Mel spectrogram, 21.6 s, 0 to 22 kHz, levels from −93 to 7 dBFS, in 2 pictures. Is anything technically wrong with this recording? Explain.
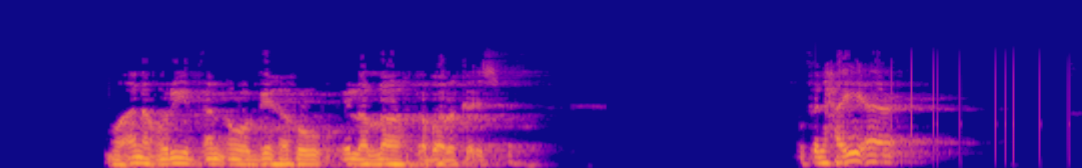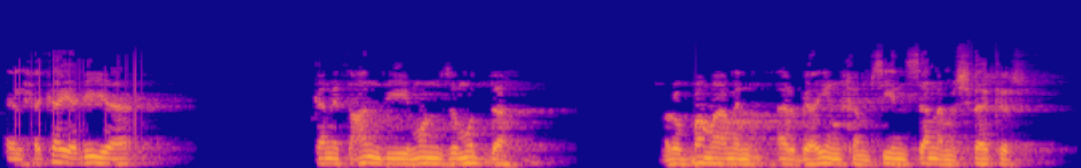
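Yes. From 8.77 to 12.24 s there is a train of clicks: about thirty sharp ticks at roughly 7.5 per second, unevenly spaced and reaching about the level of the sound itself. Something is injecting repeated pulses, likely interference from nearby equipment or a faulty connection or power supply.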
